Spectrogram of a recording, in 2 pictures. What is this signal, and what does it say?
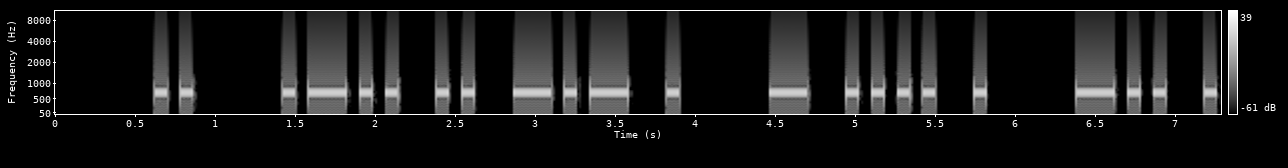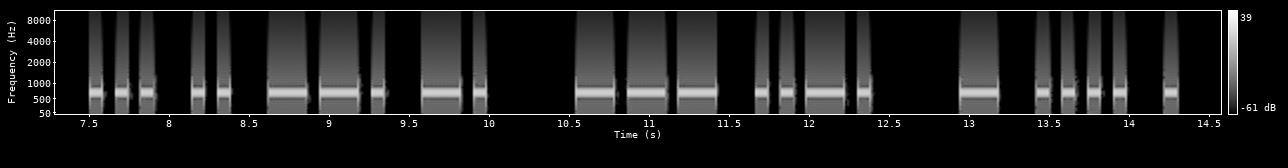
Morse code, heard as a keyed tone, about 16 wpm, 700 Hz. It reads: I LIKE THE DESIGN OF THE
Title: Sentences from Top 1000 Words - Review Part 5 - 15wpm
